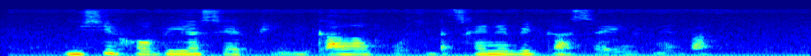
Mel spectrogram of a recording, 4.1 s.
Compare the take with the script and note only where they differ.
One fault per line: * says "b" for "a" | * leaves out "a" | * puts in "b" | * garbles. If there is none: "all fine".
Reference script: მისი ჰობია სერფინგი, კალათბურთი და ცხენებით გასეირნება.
all fine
